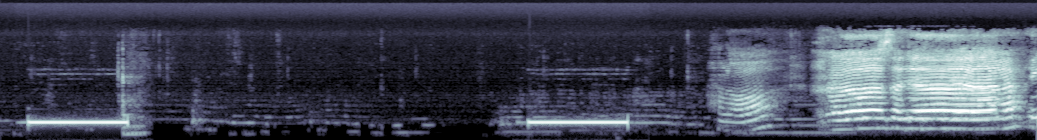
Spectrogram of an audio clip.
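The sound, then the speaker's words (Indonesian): A telephone tone sounds while a call is placed: two steady one-second beeps about four seconds apart, clear, before a voice starts speaking loudly. “oke kita langsung ke TTU uh, tanya-tanya terus aja kita telepon ya kita telepon aja langsung”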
